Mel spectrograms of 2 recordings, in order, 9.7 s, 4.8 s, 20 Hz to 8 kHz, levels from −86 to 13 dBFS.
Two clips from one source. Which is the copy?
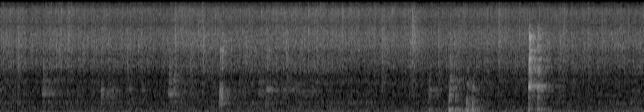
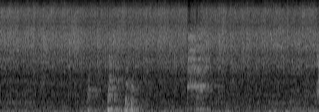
second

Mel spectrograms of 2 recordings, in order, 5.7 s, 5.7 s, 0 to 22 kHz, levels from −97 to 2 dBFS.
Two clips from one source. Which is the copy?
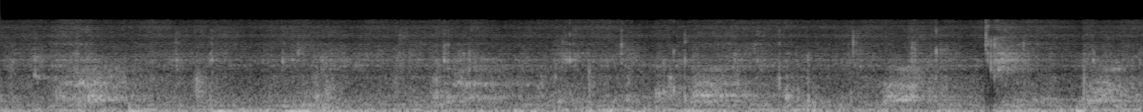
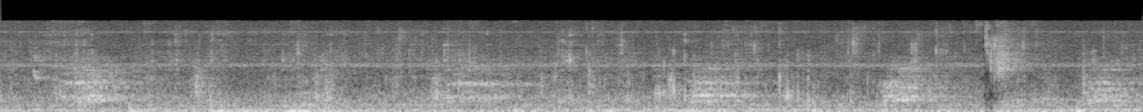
first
